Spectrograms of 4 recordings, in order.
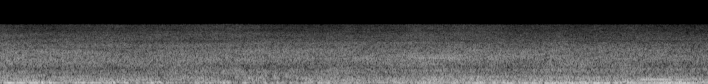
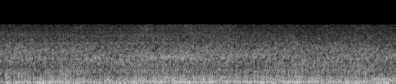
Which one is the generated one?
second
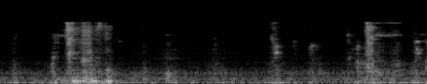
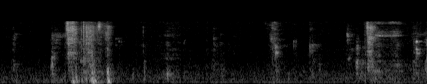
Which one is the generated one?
first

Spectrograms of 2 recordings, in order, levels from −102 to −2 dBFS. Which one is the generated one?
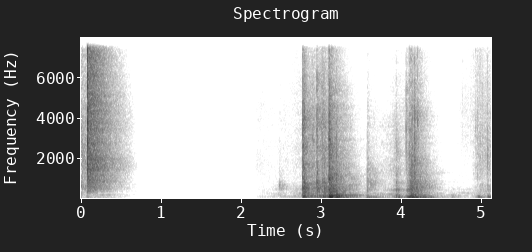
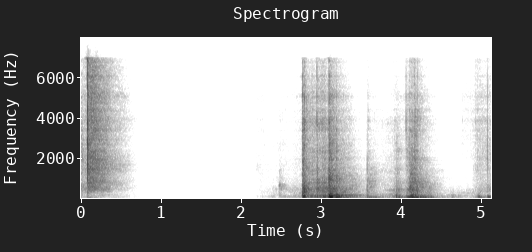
second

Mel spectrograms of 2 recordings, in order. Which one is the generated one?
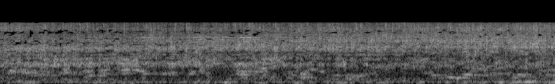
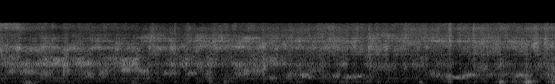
second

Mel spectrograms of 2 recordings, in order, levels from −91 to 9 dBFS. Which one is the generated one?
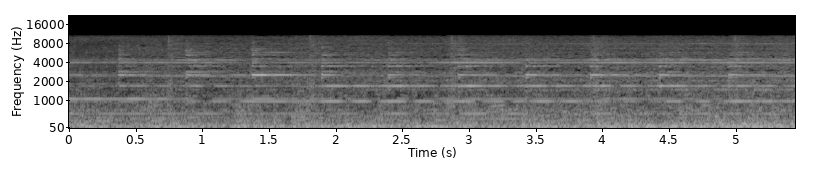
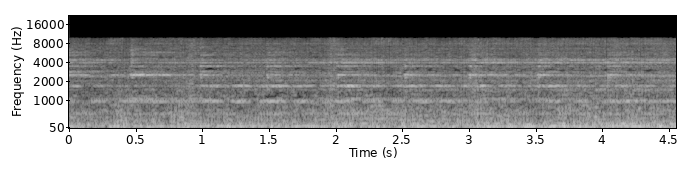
second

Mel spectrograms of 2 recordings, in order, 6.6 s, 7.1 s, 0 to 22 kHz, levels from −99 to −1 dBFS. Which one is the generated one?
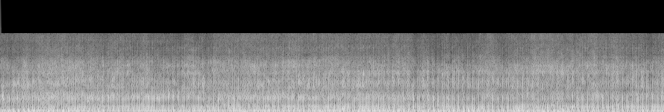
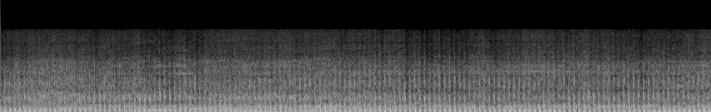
first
